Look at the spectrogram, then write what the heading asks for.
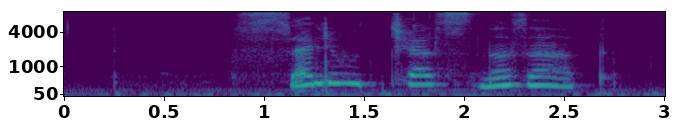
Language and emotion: Russian, positive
